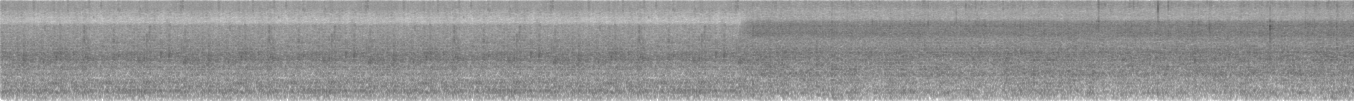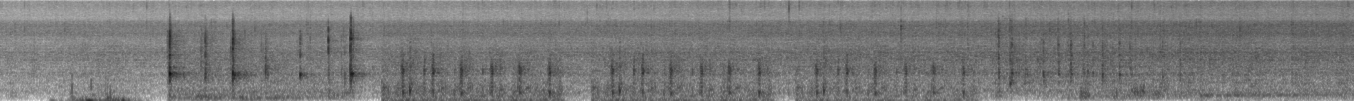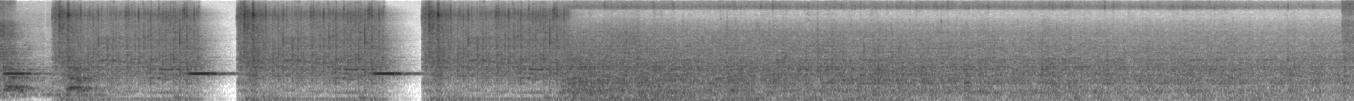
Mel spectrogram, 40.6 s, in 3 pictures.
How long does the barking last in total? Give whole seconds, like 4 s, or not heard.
3 s.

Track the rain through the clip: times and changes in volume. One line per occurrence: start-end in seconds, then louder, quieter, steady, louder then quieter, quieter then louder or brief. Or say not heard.
0.0-40.5 louder.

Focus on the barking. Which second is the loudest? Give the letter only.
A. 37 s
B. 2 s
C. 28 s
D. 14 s
C.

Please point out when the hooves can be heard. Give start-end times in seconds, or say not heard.
14.1-25.6.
